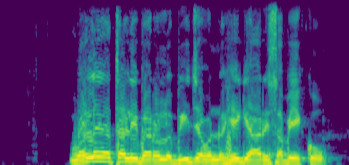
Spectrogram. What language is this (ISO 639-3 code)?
kan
